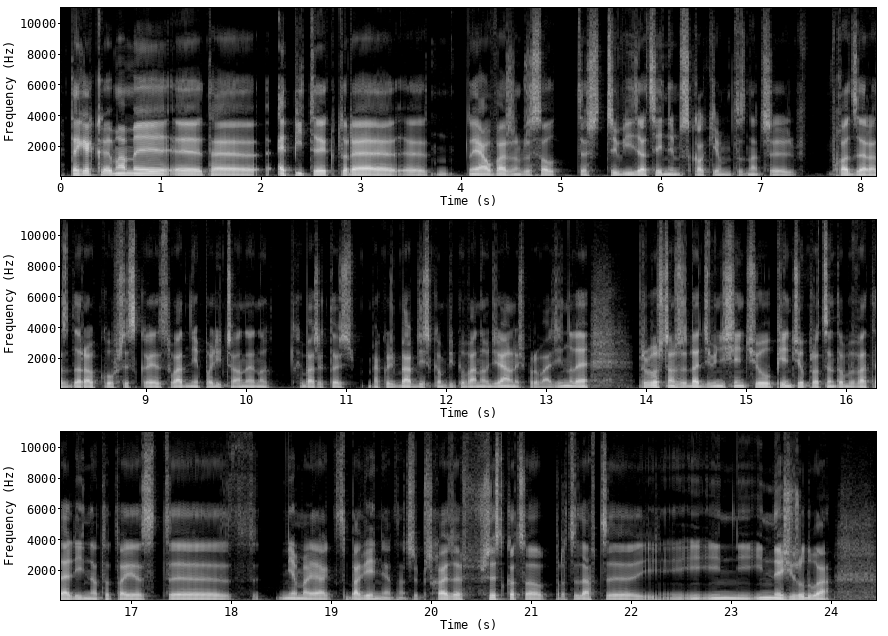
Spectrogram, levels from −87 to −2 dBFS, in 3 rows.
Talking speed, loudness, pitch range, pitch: 140 wpm, -24 LUFS, 85-100 Hz, 90 Hz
